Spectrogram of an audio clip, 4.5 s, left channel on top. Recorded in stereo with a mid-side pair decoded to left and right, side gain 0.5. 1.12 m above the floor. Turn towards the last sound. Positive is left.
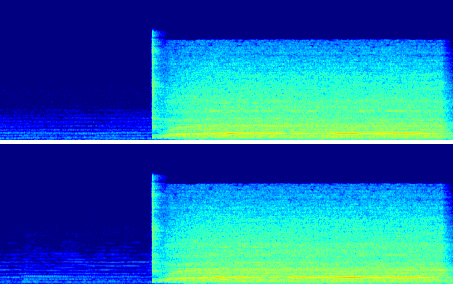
turn(degrees=5)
